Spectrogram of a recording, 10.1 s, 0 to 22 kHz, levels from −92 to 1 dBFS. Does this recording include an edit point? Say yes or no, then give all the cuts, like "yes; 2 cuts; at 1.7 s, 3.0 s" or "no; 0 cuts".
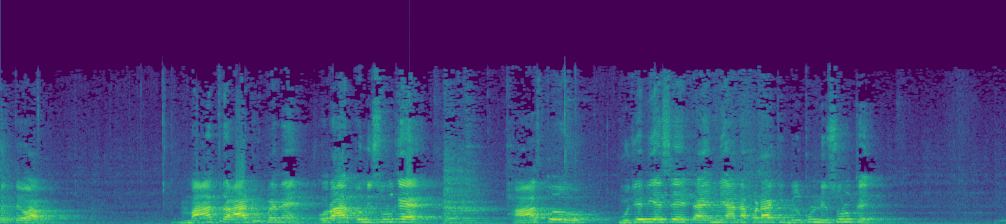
no; 0 cuts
